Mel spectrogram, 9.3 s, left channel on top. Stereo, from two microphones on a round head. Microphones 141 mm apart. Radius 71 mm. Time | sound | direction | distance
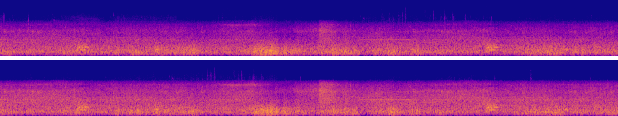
0.0 | a vehicle | 40° right (ahead or behind) | ?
